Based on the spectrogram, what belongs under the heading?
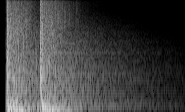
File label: Gallop, Foley; Enemies; Warframe; Proto Infested; Babau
